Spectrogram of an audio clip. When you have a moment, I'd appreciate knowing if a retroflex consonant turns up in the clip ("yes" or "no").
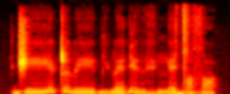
yes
